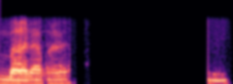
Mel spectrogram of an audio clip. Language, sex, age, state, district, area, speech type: Gujarati, male, 18-30, Gujarat, Anand, urban, conversation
